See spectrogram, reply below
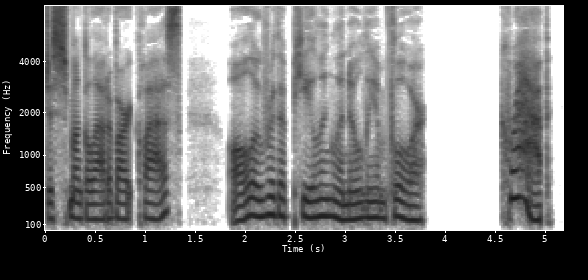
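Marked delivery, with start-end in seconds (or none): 4.6-5.1 high startled cry of crap; startled yelp. A narrator's reading. Girl spilling her pencils, yelps in alarm. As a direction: blurt it out in sudden panic. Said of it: "I yelled".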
